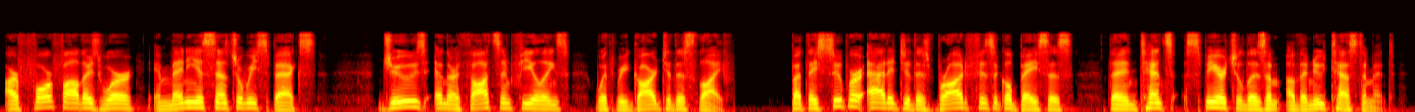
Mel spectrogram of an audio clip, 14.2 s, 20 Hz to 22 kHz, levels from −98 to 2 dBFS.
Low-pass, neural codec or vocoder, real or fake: 7.2 kHz; none; real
